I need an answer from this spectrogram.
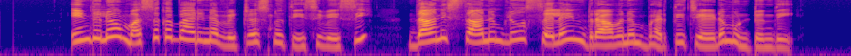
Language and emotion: Telugu, neutral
